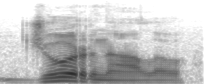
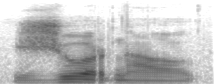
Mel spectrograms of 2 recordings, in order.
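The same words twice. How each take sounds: First: It begins with a hard, abrupt 'j' sound. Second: It begins with a soft 'zh' sound. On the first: The speaker calls it wrong. "not giornalo" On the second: The speaker calls it right. "as in measure"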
